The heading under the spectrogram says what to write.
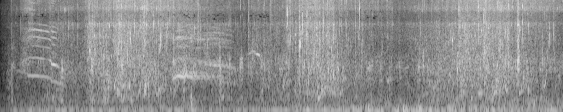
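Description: A busy flock of ducks and geese calls over one another, with quacks and honks overlapping constantly against a steady wash of water and open-air noise.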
